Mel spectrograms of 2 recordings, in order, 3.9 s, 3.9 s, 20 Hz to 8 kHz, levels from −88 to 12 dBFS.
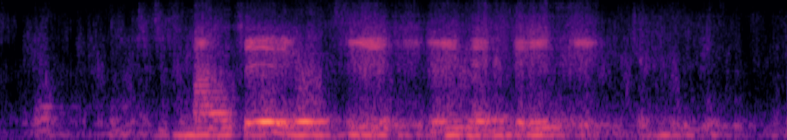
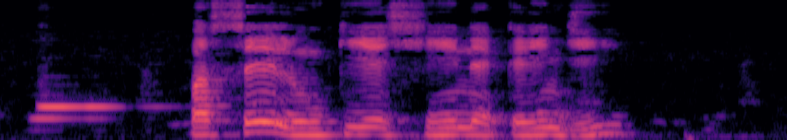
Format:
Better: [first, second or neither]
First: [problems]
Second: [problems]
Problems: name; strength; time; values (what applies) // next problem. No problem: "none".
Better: second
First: noise reduction (neural separator model SepFormer DNS4)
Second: none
